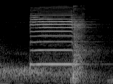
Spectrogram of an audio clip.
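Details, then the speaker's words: Ventipac flow-set ventilator (adult, child, infant over 10 kg) giving a loud high-pitched high-pressure alarm once the pressure limit is dropped from 40 to 30, below the reached pressure. "So this patient is alarming that we are reaching the high pressure. You see, when we are at 40, it doesn't beep."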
